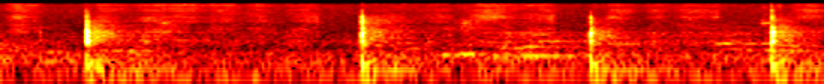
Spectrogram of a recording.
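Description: Chalk on a classroom board taps and scratches in four short, crisp strokes spaced about a second apart, faint against a quiet room.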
